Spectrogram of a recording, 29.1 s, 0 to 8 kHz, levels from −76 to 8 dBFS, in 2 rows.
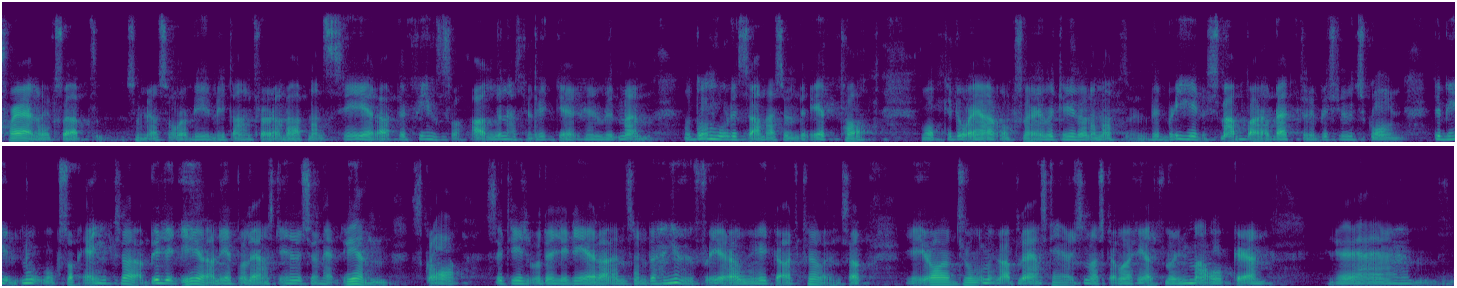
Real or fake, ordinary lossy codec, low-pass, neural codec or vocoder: fake; none; 7.2 kHz; autoencoder, 22.05 kHz, a latent of 192 numbers a frame, VITS, trained on one speaker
